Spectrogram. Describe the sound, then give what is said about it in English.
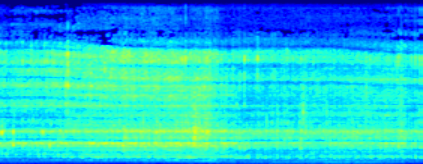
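A coffee machine runs with a steady, loud, grinding whir that stays constant throughout, with only slight fluctuations and no voices. “Something to do with a drink, isn't it? Yeah, it's a coffee machine.”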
